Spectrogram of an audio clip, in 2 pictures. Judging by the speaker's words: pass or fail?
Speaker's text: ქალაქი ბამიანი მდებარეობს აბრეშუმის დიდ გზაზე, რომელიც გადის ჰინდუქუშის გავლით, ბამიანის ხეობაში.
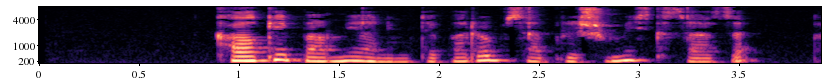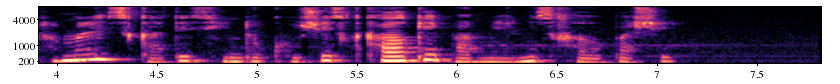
fail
